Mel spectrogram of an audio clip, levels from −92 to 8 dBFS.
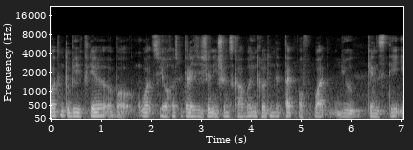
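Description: Listening to this speech recording, nothing stood out as a technical problem.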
